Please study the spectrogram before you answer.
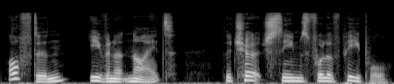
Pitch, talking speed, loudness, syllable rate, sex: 145 Hz, 150 wpm, -15 LUFS, 4.2 syllables/s, male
